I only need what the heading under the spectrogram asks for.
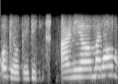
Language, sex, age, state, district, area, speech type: Marathi, female, 18-30, Maharashtra, Pune, urban, conversation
